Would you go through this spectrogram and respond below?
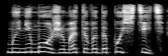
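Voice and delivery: ordinary delivery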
